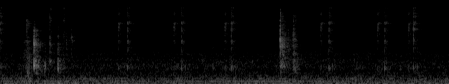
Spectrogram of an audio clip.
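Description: Faint, irregular clicking of a computer keyboard and mouse buttons, about a dozen clicks in four seconds.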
